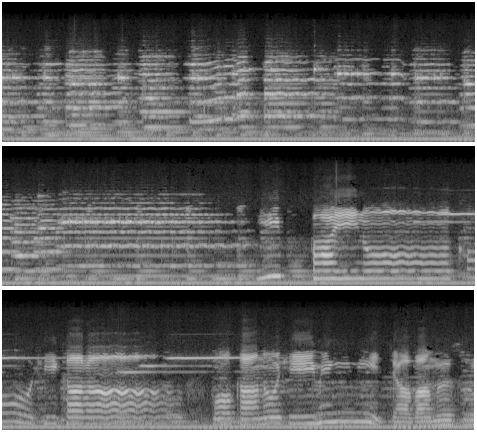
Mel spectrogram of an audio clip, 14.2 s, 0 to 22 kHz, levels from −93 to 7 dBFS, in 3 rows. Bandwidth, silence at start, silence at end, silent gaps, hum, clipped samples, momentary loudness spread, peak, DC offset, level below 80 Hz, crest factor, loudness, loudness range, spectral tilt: 13.5 kHz; 0 s; 0 s; none; none; under 0.1%; 8 LU; -2 dBFS; under 0.1%; -48 dBFS; 18 dB; -19 LUFS; 2 LU; -5 dB/octave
